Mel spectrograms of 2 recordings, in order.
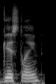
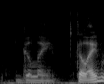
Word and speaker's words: Ghislaine: It's not Ghislaine. It's Ghislaine Maxwell. If you pronounce it Ghislaine, I'm gonna either think you don't know how to pronounce names or you listen to Alex Jones.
